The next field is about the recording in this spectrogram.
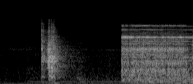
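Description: A telephone bell rings when an operator rings back during a test call: a short clanging burst, a pause, then a longer, steady, bright metallic ring.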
